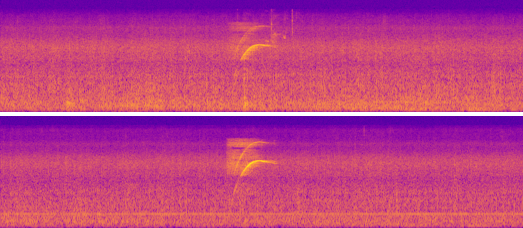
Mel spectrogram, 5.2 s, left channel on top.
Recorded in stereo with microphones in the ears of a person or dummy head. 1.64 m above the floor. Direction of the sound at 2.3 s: 35° right (ahead or behind).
